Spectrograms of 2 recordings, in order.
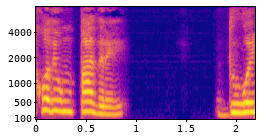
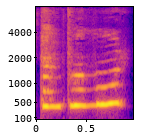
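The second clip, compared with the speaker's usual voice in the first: awed cry to God; 7 semitones higher, slower than usual. Retold or imitated. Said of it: "yo me quedo así como".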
